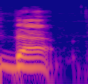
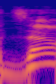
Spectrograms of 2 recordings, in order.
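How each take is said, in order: First: Da with a clean D, no z; plain D. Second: Da said as dza; wrongly added z. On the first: Correcting newcomers, da with plain D. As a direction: say da with a bare D. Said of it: "on dit da". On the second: Showing the overcorrected way, da as dza. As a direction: put a z between D and A, dza. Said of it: "on dit pas de za". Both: Shown as a demonstration.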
